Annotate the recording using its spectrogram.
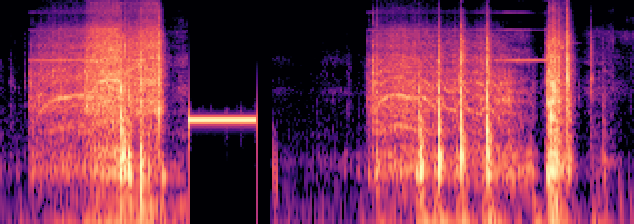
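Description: Cordless drill driving screws into wood in two bursts, each with a rising whine as the motor spins up; the second ends in a run of sharp clicks. Between them, a short steady beep tone.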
